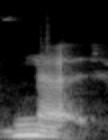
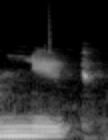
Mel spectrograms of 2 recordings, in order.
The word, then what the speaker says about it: Nut: And for the best way of really saying it is like the sky god Nut or Newt. V doesn't like me calling her Nut, but it's Newt or Nut, whichever way you want to pronounce it.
